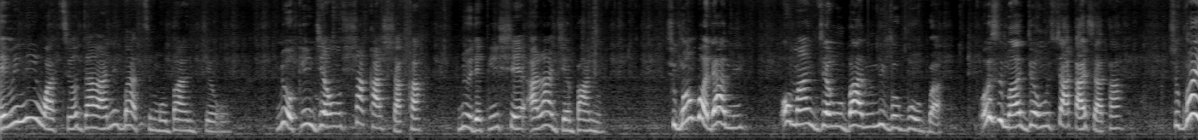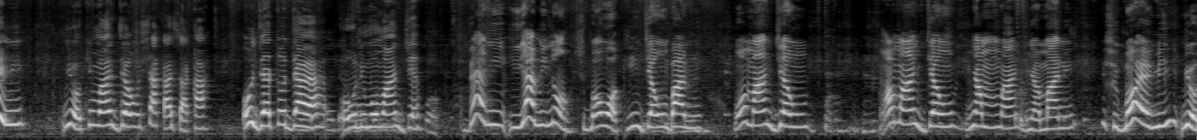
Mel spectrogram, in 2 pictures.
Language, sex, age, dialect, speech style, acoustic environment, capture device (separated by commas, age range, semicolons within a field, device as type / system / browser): Yoruba, female, 25-34, Nigeria - Ibadan, relaxed; focused, silence; nature; appliances, mobile / Linux / Chrome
